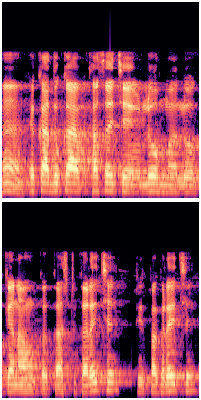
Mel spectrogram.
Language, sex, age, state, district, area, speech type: Maithili, male, 60+, Bihar, Begusarai, urban, spontaneous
